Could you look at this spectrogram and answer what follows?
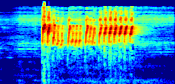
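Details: A single dense burst of agitated flamboyan bird song, used to spur other birds to sing: about fifteen rapid, shrill, buzzy notes in just over a second, starting with a sharp attack and fading out.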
